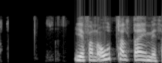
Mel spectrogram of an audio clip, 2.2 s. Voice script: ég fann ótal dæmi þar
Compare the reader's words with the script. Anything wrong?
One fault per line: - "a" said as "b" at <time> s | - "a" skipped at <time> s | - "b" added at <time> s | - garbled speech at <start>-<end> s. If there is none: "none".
none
